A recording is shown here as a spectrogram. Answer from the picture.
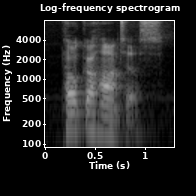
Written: Pocahontas

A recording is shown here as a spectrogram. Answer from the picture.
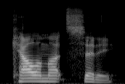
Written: calumet city

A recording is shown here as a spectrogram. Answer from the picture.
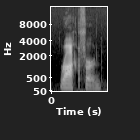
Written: Rockford

